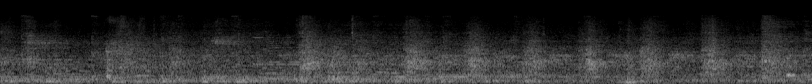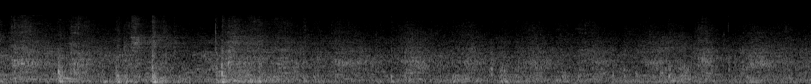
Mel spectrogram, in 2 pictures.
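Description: Hooves of a showjumping horse cantering and jumping on the sand footing of an indoor arena, making irregular dull thuds. Voices and music in the hall sound behind them.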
